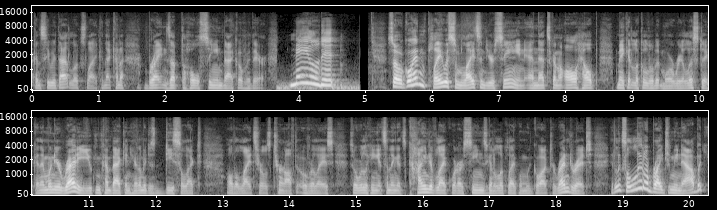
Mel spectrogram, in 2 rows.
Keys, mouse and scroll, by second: 12.2 click, 14.0 click.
